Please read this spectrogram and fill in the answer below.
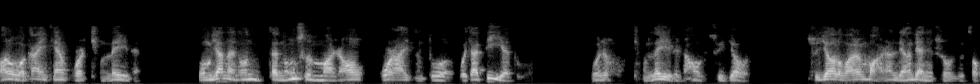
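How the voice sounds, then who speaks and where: At a very fast pace, a man speaks at medium pitch with fairly even intonation and big swings in loudness. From rural China. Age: 30s. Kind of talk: phone call. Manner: halting.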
